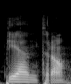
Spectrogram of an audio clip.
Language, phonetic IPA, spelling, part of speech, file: Polish, [ˈpʲjɛ̃ntrɔ], piętro, noun, Pl-piętro.ogg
